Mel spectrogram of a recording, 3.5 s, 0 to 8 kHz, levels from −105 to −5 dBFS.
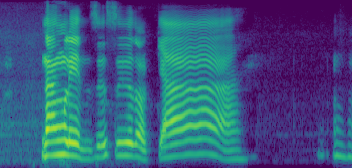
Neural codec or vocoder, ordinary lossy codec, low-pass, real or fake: none; none; none; real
